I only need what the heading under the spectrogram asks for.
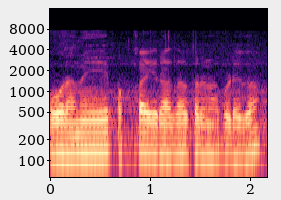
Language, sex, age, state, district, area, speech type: Urdu, male, 30-45, Uttar Pradesh, Muzaffarnagar, urban, spontaneous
